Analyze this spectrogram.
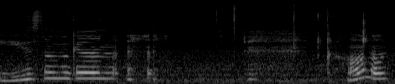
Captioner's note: laughs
